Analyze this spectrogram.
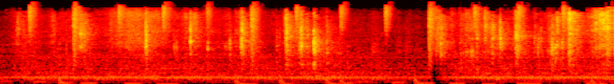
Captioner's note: paper crinkling; paper taring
